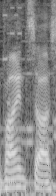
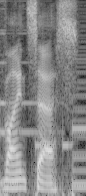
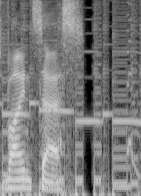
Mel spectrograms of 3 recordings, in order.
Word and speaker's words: Vinesauce: that's like people watching vine sauce and not knowing that it's pronounced vine sass it was never pronounced vine sauce it's vine sass or like people watching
